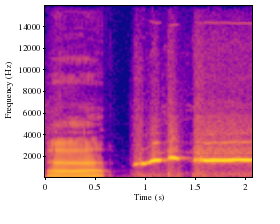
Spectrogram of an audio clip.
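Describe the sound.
A person whistles a short song melody after a brief vocal sound: a few quick, clear pitched notes run into a long, steady held tone, bright and fairly loud.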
